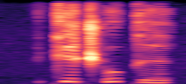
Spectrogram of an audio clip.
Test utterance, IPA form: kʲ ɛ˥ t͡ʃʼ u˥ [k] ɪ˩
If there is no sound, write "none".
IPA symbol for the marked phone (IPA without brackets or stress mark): k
